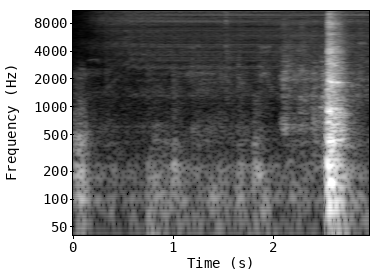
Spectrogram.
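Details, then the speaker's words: Celestron NexStar 4SE mount altitude (tilt) motor, down direction, after strip-down and oiling with sewing machine oil: very quiet even low hum, faint ticking, one sharp click, no grinding or whine; running normally. "And the motor sounds so smooth now and it's running like it should. It's actually really quiet."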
